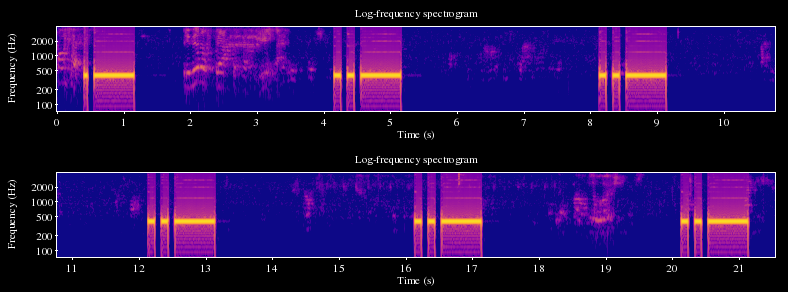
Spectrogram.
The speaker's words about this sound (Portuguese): Por favor, aguarde na linha enquanto transferimos sua ligação para um representante.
